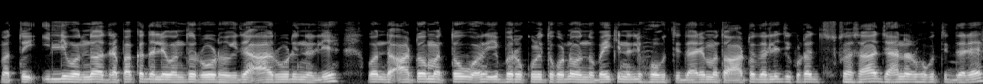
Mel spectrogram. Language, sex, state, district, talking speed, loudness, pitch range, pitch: Kannada, male, Karnataka, Belgaum, 150 wpm, -13 LUFS, 115-120 Hz, 115 Hz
